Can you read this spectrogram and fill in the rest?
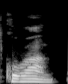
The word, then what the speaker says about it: Коран: И я ее объяснял, реально вот человеку, это летом было, в конце лета, я объяснял, что правильно как бы произносить Куран, но...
